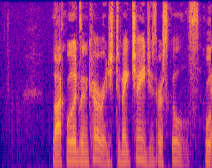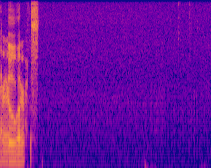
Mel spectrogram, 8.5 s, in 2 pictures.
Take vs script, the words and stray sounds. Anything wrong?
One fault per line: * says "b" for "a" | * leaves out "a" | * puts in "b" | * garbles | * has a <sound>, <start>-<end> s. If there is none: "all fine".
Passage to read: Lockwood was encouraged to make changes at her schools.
* leaves out "was"
* leaves out "at"
* garbles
